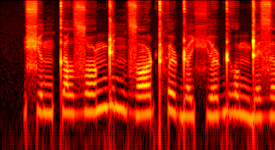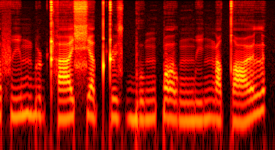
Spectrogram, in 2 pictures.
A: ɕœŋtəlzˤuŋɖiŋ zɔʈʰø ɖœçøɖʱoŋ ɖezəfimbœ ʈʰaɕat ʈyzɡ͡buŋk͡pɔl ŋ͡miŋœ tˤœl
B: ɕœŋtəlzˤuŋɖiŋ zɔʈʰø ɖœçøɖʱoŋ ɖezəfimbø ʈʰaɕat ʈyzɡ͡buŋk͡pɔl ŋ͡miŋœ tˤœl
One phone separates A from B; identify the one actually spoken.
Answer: B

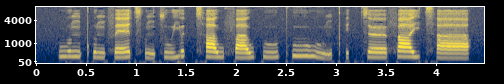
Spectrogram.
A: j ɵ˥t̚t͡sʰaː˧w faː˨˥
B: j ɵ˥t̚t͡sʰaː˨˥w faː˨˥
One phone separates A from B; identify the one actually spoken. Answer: A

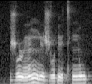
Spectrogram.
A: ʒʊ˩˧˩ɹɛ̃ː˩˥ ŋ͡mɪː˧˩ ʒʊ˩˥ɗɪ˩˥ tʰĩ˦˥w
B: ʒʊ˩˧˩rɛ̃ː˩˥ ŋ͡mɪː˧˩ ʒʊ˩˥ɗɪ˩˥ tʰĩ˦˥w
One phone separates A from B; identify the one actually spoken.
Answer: A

